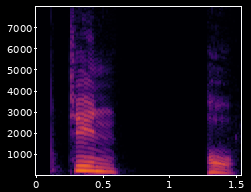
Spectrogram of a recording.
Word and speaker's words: চিহ্ন: বন হি, চিহ্ন কি হবে? চস্কেরেছি, হর সাথে ন যুক্ত আছে, প্রথমে ন, তারপরে হ, চিন হ।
